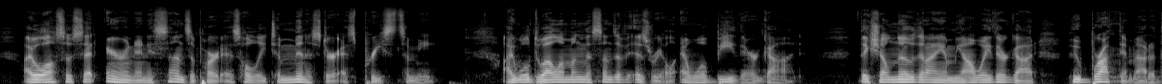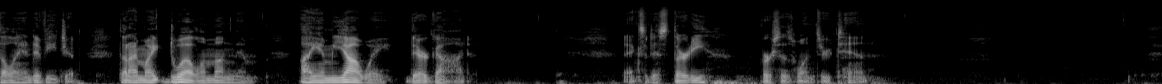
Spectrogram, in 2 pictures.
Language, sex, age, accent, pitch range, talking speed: English, male, 40-59, American, 85-110 Hz, 160 wpm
